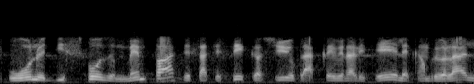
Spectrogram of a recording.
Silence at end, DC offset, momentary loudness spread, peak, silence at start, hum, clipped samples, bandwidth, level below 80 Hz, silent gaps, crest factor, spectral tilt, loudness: 0 s; under 0.1%; 5 LU; -6 dBFS; 0.1 s; none; under 0.1%; 4.9 kHz; -72 dBFS; none; 20 dB; -7.5 dB/octave; -25 LUFS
